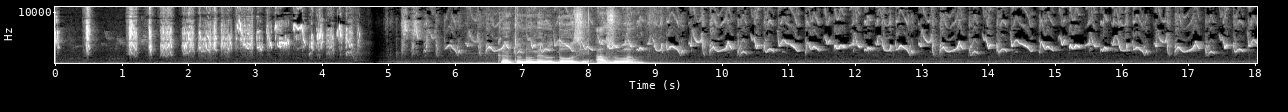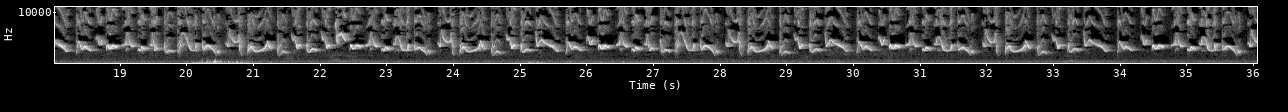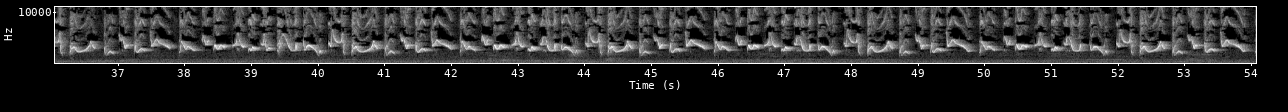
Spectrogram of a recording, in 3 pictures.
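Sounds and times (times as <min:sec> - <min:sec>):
bird singing quick high chirps: 0:00.0 - 0:10.0.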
